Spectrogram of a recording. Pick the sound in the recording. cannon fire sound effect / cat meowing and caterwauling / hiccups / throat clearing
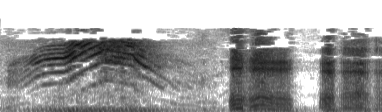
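cat meowing and caterwauling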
